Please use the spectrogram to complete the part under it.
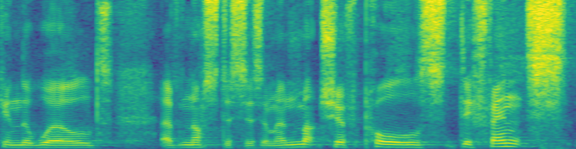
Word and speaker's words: Gnosticism: There's an intellectual threat in and around the community, which we assume based on the things that's written, this thing called Gnosticism, spelt with a silent G, though very much the root of our word knowledge, which has a silent K.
